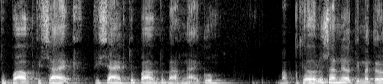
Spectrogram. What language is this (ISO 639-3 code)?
ell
